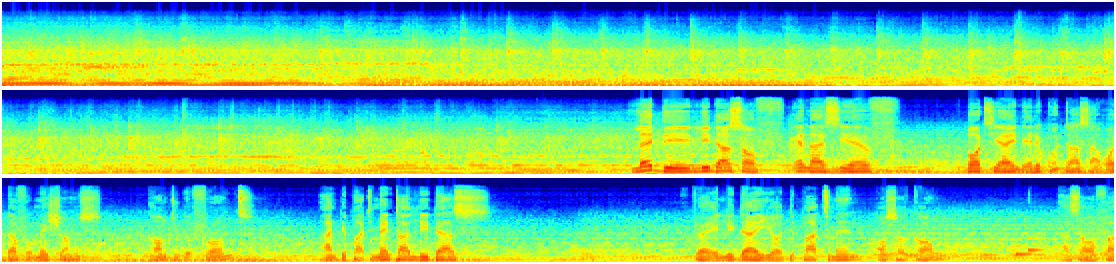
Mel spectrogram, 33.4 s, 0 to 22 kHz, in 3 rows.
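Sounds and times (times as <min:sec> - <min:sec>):
crowd applauding: 0:00.0 - 0:19.4, 0:32.4 - 0:33.3
speech: 0:17.5 - 0:20.1, 0:20.8 - 0:24.8, 0:25.4 - 0:27.1, 0:29.2 - 0:31.8, 0:32.4 - 0:33.3.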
